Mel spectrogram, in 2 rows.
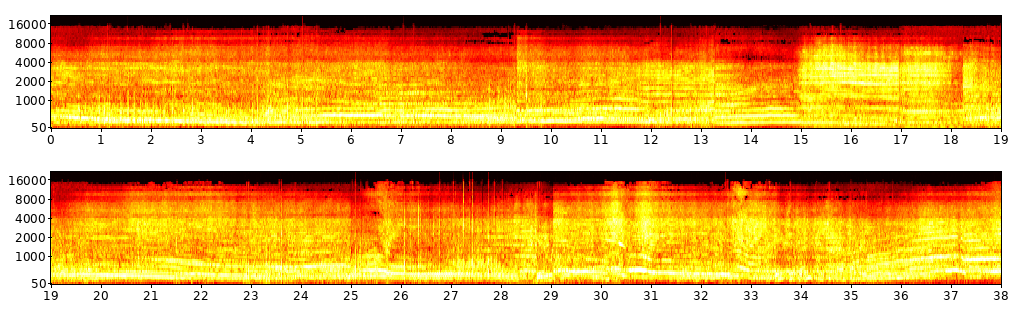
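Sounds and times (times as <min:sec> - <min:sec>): motorbike engines revving: 0:00.0 - 0:38.0.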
